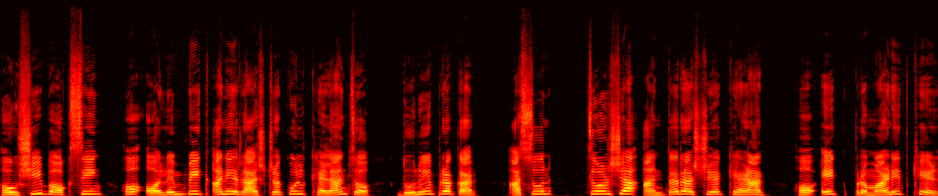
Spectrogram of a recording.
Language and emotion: Goan Konkani, neutral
